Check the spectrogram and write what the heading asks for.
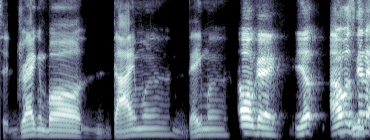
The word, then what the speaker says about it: Dragon Ball Daima: How do you pronounce it? Dragon Ball Daima.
